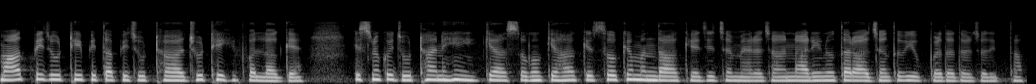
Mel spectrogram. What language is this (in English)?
Punjabi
